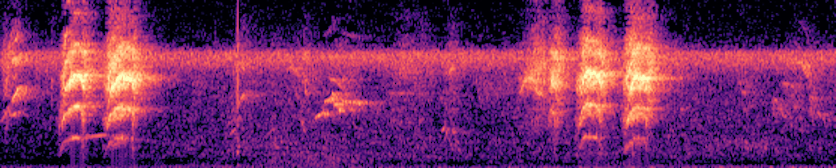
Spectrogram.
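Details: Yellow-rumped cacique in the Brazilian Amazon: two loud harsh paired notes, a short pause with faint whistles, then the same pair again about four seconds later.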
